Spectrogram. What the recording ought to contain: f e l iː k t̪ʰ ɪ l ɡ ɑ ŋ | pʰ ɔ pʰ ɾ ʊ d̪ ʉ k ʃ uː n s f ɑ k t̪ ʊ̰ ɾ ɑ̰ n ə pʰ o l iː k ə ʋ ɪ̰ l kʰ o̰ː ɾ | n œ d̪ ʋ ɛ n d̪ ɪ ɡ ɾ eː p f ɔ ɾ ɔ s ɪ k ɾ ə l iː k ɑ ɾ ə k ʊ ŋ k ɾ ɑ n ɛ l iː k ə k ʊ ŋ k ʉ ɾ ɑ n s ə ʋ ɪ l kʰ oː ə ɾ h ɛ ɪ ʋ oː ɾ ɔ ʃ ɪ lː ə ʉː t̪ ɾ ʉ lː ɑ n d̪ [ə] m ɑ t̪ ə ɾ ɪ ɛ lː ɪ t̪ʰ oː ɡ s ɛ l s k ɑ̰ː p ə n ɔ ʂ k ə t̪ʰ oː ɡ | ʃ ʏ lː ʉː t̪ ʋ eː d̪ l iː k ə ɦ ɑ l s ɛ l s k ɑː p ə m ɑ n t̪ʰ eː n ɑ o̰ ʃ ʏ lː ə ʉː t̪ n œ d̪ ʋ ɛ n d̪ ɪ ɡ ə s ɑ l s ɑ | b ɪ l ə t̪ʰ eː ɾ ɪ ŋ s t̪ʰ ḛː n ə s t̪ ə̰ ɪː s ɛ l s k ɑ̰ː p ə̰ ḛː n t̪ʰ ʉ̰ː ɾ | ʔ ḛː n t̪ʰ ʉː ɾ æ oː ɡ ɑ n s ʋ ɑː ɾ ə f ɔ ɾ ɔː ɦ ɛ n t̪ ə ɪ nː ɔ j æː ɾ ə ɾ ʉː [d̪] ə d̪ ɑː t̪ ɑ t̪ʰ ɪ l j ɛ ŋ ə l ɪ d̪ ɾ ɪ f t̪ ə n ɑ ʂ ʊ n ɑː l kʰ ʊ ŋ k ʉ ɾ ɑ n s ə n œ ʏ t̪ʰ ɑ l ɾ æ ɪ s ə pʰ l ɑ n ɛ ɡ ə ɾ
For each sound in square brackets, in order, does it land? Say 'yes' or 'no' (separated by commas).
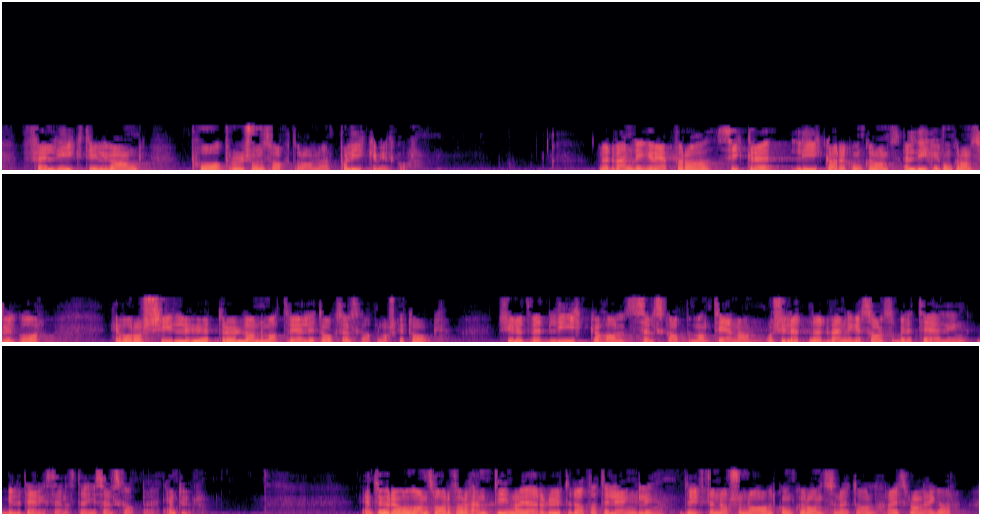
yes, no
